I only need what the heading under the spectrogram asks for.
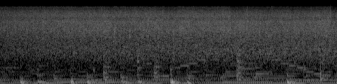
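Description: A steady, dense sizzling hiss like food frying, with small irregular crackles and pops scattered through it at an even loudness. No one speaks.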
